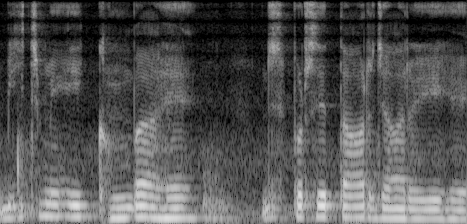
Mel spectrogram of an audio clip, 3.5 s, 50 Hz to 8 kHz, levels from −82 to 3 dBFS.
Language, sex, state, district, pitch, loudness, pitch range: Hindi, male, Chhattisgarh, Korba, 135 Hz, -15 LUFS, 130-145 Hz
